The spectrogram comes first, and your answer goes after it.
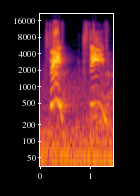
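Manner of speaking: very loud, high, urgent yell; screaming a name. Real, not acted. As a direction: yell for your teammate in alarm. Calling teammate in danger.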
